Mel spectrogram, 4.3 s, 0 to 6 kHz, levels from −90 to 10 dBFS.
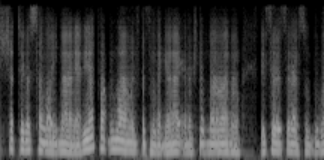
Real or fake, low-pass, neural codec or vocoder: fake; 5.4 kHz; codec, 16 kHz, 0.5 kbps, FreqCodec, smaller model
